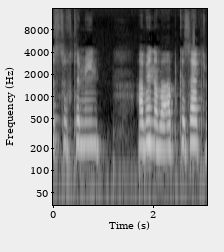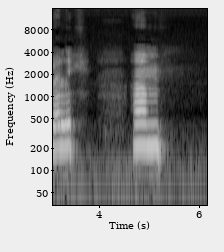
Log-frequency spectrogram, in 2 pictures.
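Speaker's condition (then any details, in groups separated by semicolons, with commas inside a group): Spasticity from birth; multiple sclerosis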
